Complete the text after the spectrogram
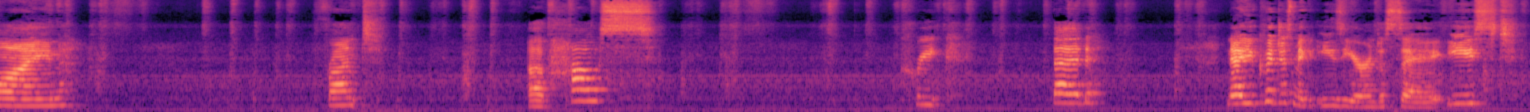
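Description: A felt-tip pen scratches softly across paper.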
